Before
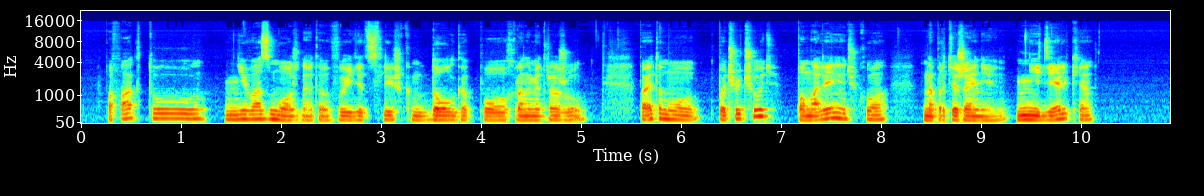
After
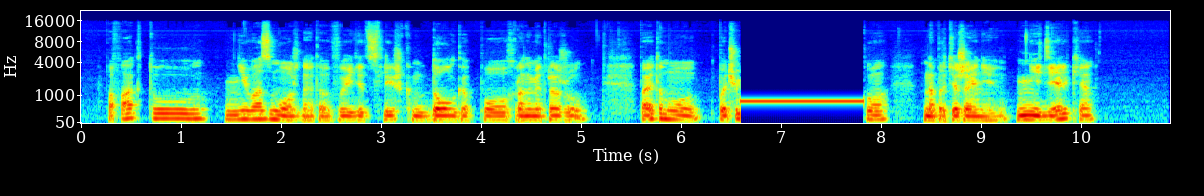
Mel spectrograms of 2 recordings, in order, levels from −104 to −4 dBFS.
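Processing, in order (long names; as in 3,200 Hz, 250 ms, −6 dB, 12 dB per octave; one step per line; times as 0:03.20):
0:04.59–0:04.99: transient designer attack +3 dB, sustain −8 dB
double-tracking delay 14 ms −3 dB
0:06.59–0:07.83: beep over 724 Hz −20 dBFS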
